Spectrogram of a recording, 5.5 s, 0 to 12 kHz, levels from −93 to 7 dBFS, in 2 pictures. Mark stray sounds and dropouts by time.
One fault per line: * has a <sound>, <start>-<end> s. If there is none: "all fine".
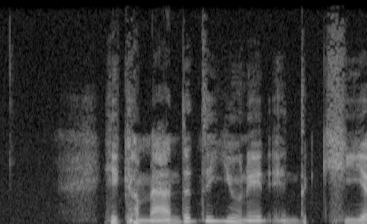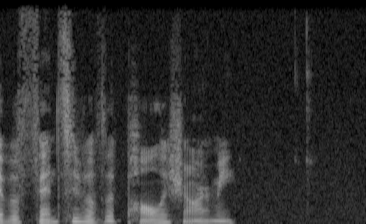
all fine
